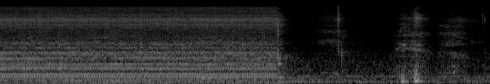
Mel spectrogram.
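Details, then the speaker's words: Expobar espresso machine after a completed full service and tune-up, boiler refill after drawing water: steady buzzing pump hum runs evenly for a few seconds, then stops cleanly; normal refill pump operation. "Get some water. We'll listen for the refill. There we go."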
